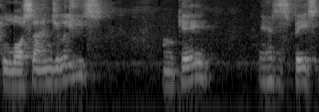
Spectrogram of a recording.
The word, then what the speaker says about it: Los Angeles: But actually, it's sort of conditioned with itself, because the pronunciation of the S in Los is actually pronounced as a Z, and not as a S, as it is in Los Altos.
